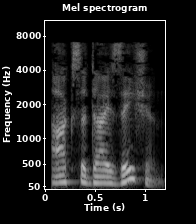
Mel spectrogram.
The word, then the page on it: oxidization: British English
